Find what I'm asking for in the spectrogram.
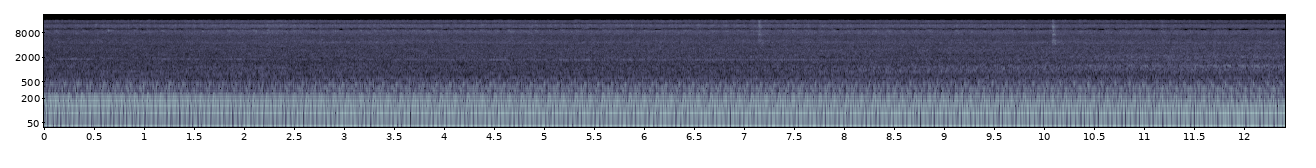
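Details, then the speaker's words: Idle after patching a good-size exhaust hole with FIBERFIX heat wrap, in the high 30s in Washington with the garage door open: a steady, even low rumble with a regular pulse and no ticking or puffing. No exhaust leak is seen. "as expected not see any exhaust leaks and they said it should be fairly easy to see exhausts or any leaks"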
